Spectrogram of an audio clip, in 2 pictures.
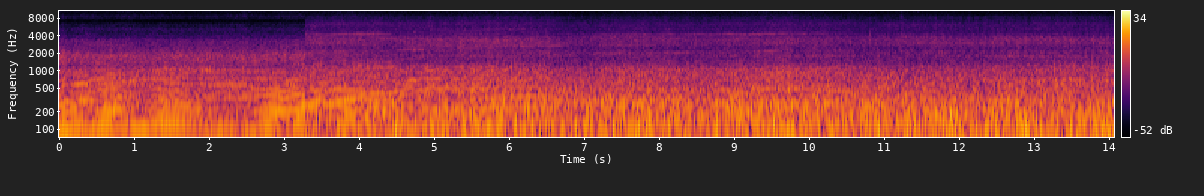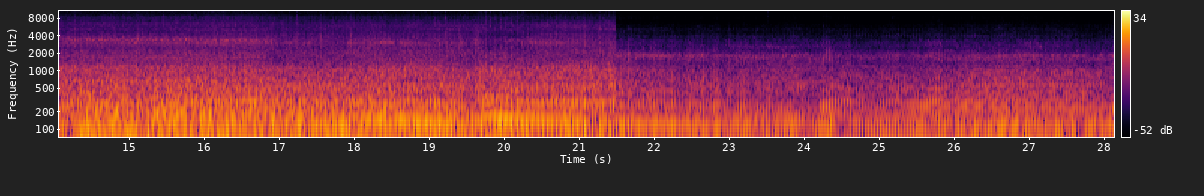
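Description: Another dirt bike engine revs ahead, then idles.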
